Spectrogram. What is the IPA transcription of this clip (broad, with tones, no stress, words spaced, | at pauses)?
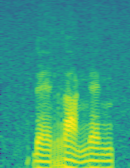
ɗɛ˨ra˦˨ŋɛ˦ŋ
